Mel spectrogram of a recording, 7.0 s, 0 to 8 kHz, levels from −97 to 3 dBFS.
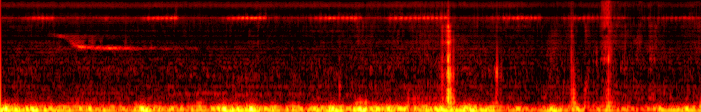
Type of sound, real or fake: fake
